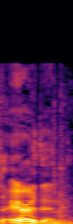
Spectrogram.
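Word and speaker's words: Eridian: were to pontificate I would infer that the aridan writings show a class-based society that was quite capable of both leadership and of armed conflict so it's pronounced aridan interesting there we go a named character Rakin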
